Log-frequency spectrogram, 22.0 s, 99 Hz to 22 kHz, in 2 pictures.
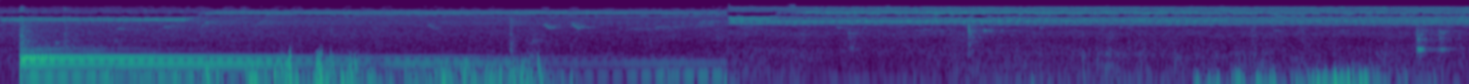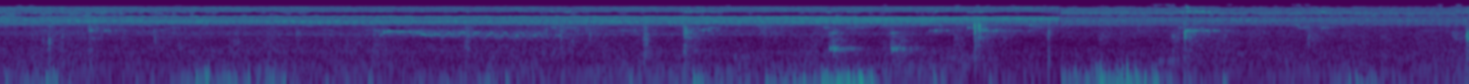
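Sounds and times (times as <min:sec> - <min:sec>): high-pitched insect chorus: 0:00.0 - 0:22.0
low thumps and rumbles: 0:00.5 - 0:05.5.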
